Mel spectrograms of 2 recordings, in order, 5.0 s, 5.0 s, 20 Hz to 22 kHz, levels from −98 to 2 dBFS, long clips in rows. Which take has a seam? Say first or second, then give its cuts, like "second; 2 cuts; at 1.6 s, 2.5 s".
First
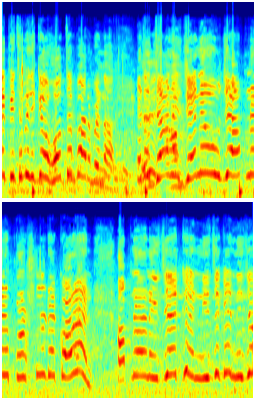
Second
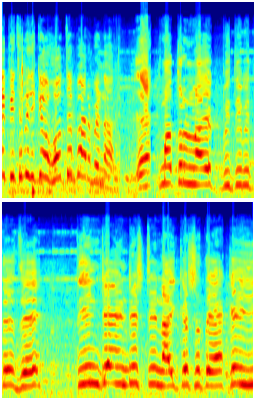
second; 1 cut; at 1.2 s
